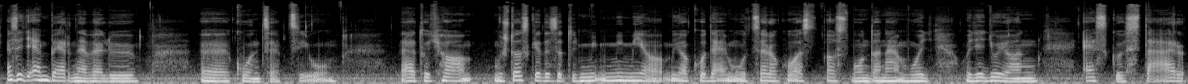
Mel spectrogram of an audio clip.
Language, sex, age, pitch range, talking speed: Hungarian, female, 30-49, 140-170 Hz, 135 wpm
